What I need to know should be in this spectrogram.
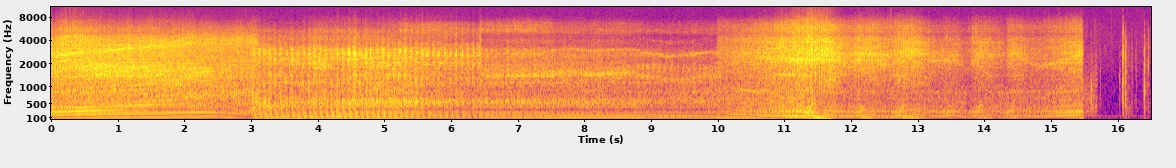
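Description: A motorcycle engine roars close by, revving up and down as it rides.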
